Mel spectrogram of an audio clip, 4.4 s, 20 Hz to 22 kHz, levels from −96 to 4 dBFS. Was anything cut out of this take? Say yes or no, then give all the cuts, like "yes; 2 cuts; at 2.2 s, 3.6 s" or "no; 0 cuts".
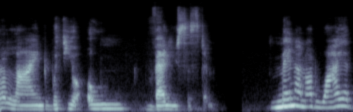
yes; 1 cut; at 2.9 s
